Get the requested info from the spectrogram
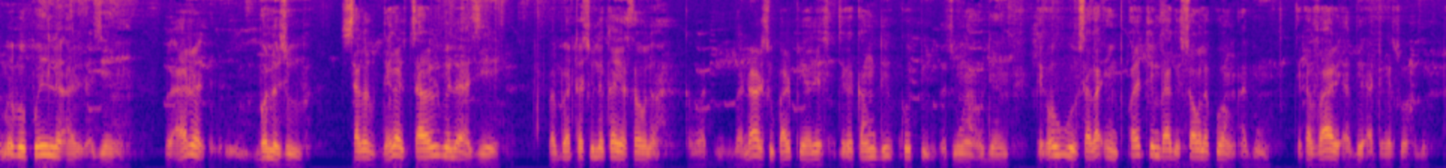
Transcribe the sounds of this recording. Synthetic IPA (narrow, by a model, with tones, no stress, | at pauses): a˨˦a̰˦ba˦po˦i˦la˦ʔa˨ɾa˨zi˦e˦ŋɛ˨ | ʔa˨˦ɾa˦ | bɔ˦la˨zu˦˨ | sa˦ɣa˦dɛ˦ɡa˦sa˨ɣa˦ɾɪ˦be˦la˦a˨zi˦e˦ | b̥a˨ba˦ta˦su˦la˦ka˦jɛ˨˦sa˦wʊ˦la̰˨ | ka˨ba˨ba˨ndaː˦ɾsu˦k͡pa˨ɾɪ˦pɪ˨ɛ˨lɪ˦t͡ʃɛ̰˦ka˨ka˨˦mdɪ˦ko˦tu˨a˨su˦ŋa˨o˨de˦ŋ˦ | t͡ʃɛ̰˦ka˨a˦wu˦o˨sa˨ɣa˦ʔɪ˦mpʰa˦la˦tɪ˦m˦ba˦ɡɪ˨sɔ˦ɣla˦pʊ˦a˦ŋa̰˨bi˨n˨ | t͡ʃɛ˦ka˨vaː˦ɾɪ˨ʔa˨be˦ʔa˨tɪ˦ŋa˦sʊ˦ɔ˦˨do˨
